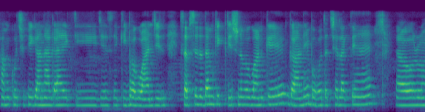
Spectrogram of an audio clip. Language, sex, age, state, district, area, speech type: Hindi, female, 18-30, Uttar Pradesh, Prayagraj, urban, spontaneous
